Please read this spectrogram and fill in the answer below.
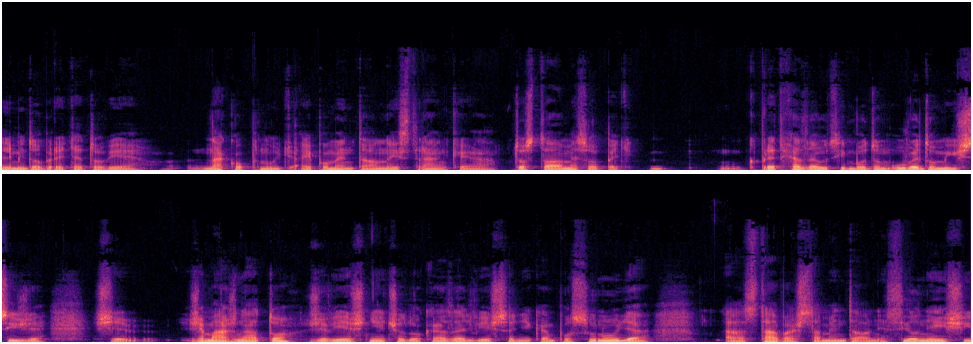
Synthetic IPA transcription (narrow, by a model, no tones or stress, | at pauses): ɛʎmid̪ɔbɾɛ̰cat̪ɔʋɪɛnakɔpnuːɟa̰jpɔmɛnt̪aːlnɛjst̪ɾaːŋkɛad̪̥ɔst̪aːʋamɛsaɔpɛc | kpɾɛt̪xaːd͡zajuːt͡simbɔd̪ɔmuʋɛd̪ɔmiːʃsiʒɛʒ̥ɛ̰ | ʒɛmaːʒnat̪ɔʒɛʋɪɛʒɲɪɛt͡ʃɔd̪ɔkaːzaɟʋɪɛʃsaɲɪɛkampɔsunuːɟa | ast̪aːʋaʃsamɛnt̪aːlɲɛ̰silɲɛjʃi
